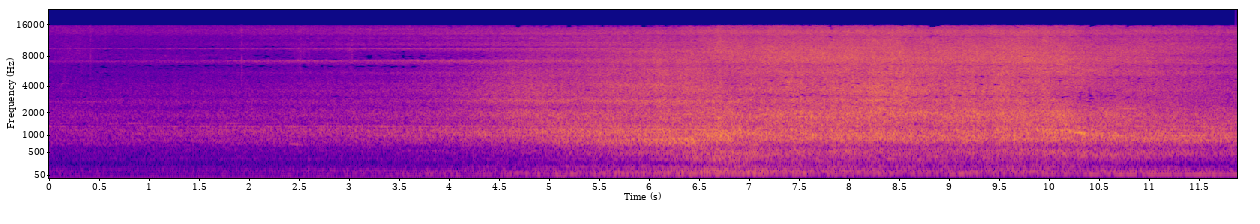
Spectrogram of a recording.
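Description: Electric multiple unit passing at speed: the rumble and hiss of its wheels on the rails grows as it approaches and stays loud as it goes by.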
